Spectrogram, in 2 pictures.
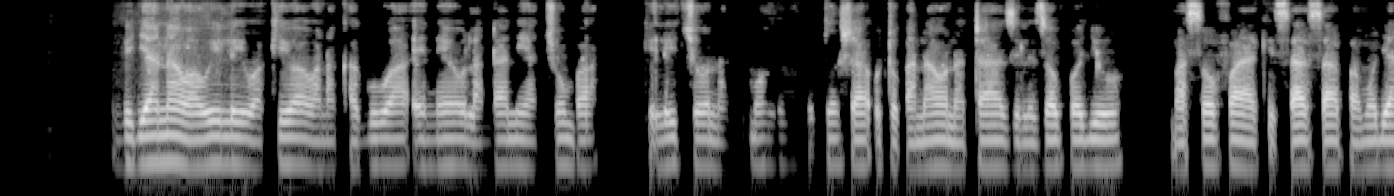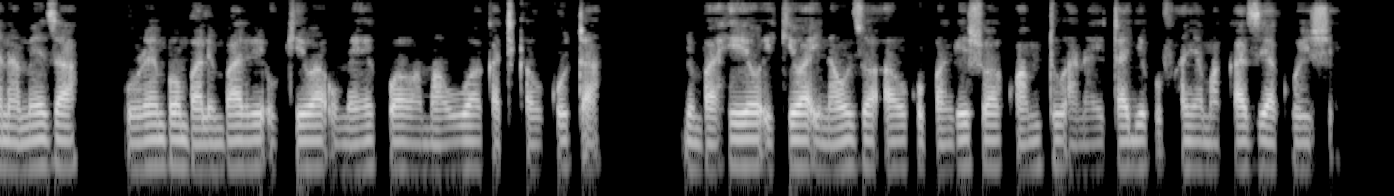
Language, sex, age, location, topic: Swahili, male, 25-35, Dar es Salaam, finance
